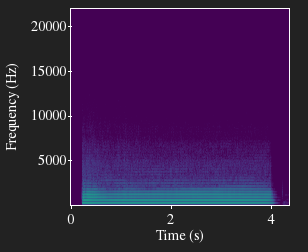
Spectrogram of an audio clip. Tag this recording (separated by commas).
Trumpet, Brass instrument, Music, Musical instrument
